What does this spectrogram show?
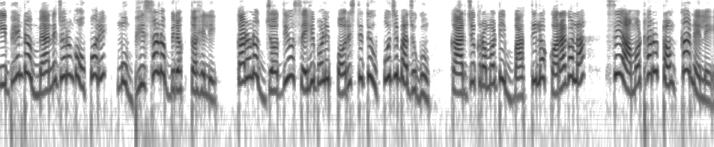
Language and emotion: Odia, angry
